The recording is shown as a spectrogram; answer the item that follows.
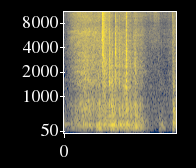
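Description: A 300-litre plastic ice box being dragged and swivelled across a wooden pallet: a rough scraping lasting about a second and a half, with a few knocks in the middle.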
